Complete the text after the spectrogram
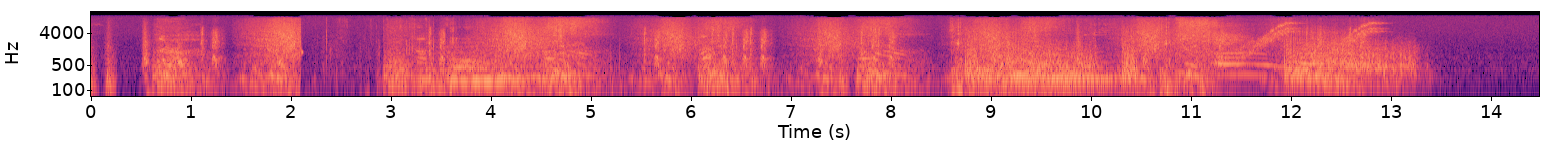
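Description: Magic blasts roar and crackle in bursts.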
